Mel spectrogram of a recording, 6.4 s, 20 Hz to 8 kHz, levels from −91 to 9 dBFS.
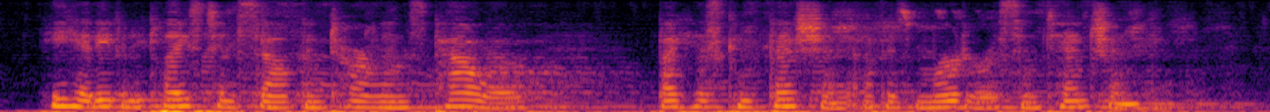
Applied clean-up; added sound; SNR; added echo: none; none; none; reverberation time 2.0 s.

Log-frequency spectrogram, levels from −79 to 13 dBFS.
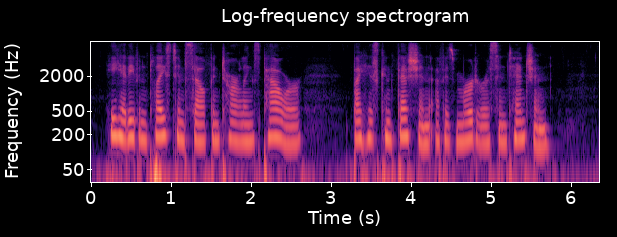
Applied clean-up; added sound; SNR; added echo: none; none; none; none.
